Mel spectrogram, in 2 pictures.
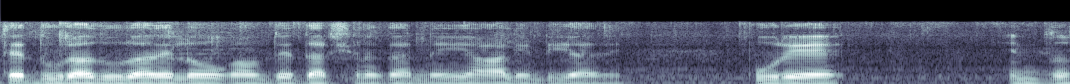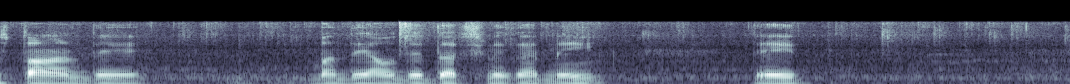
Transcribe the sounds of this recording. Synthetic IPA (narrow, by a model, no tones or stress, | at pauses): t̪ʰeːd̪uːɾaːd̪uːɾaːd̪eːloːkaːʊ̃nd̪eːd̪əɾʃəɳkəɾneːiːɦaːlɪɳɖɪjaːd̪eː | puːɾeː | hɪnd̪ʊːst̪aːnd̪eː | bənd̪eːaːʊ̃nd̪eːd̪əɾʃəɳkəɾneːiː | t̪eː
